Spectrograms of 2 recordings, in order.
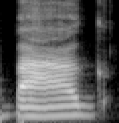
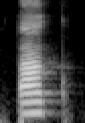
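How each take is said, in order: First: The word ends in a released g sound. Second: The word ends in a k sound. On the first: The speaker calls it wrong. "So it is not bag" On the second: The speaker calls it right. "It is back, The K sound at the ending"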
